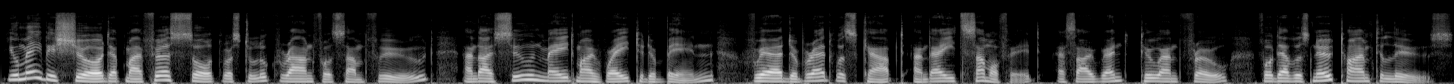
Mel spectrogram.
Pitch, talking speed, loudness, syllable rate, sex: 145 Hz, 195 wpm, -17 LUFS, 3.8 syllables/s, male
